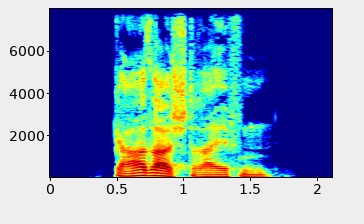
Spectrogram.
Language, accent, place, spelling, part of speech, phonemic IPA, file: German, Germany, Berlin, Gazastreifen, proper noun, /ˈɡaːzaˌʃtʁaɪ̯fən/, De-Gazastreifen.ogg
- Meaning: 1. Gaza Strip (a region in Palestine between Egypt and Israel) 2. the Sonnenallee (due to its many Arab locations)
